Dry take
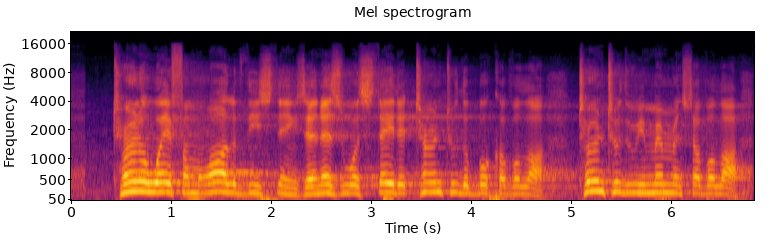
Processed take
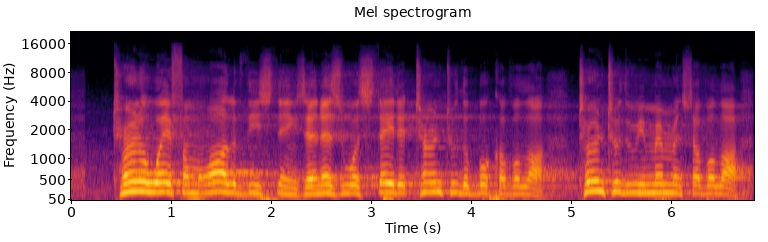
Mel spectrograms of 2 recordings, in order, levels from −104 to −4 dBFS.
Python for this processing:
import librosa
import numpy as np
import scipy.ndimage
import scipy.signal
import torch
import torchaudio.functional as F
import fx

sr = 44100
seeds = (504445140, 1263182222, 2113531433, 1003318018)

y = fx.high_shelf(x, sr, hz=2400.0, db=-11.0)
